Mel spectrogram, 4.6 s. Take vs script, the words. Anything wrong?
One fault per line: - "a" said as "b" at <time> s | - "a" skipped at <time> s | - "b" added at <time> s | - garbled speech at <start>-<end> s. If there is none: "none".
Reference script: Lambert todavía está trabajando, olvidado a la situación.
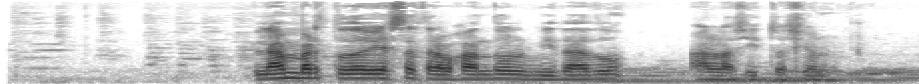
none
